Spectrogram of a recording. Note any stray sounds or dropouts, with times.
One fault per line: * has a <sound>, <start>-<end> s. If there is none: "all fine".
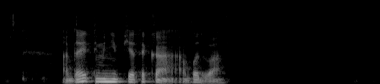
all fine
